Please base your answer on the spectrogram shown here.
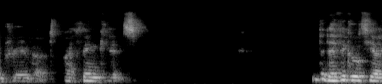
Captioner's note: pause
